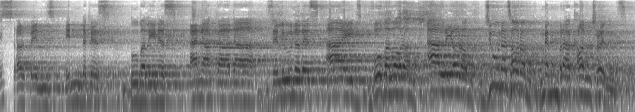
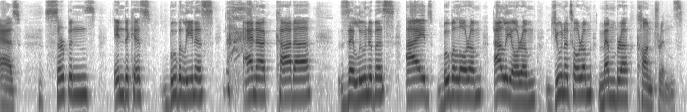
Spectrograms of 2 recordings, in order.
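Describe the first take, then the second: First: It is intoned darkly like casting a spell. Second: It is read out in a plain voice.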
